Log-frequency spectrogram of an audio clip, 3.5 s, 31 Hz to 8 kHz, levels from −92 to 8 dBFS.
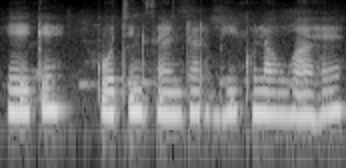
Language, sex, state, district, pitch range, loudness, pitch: Hindi, male, Delhi, New Delhi, 185-205 Hz, -17 LUFS, 195 Hz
